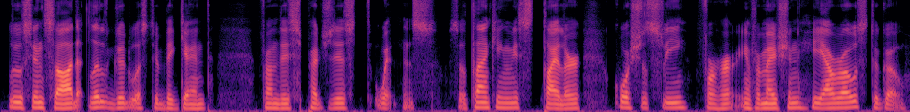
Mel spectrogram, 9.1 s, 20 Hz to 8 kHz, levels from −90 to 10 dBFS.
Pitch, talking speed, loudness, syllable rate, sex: 130 Hz, 165 wpm, -22 LUFS, 5.3 syllables/s, male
